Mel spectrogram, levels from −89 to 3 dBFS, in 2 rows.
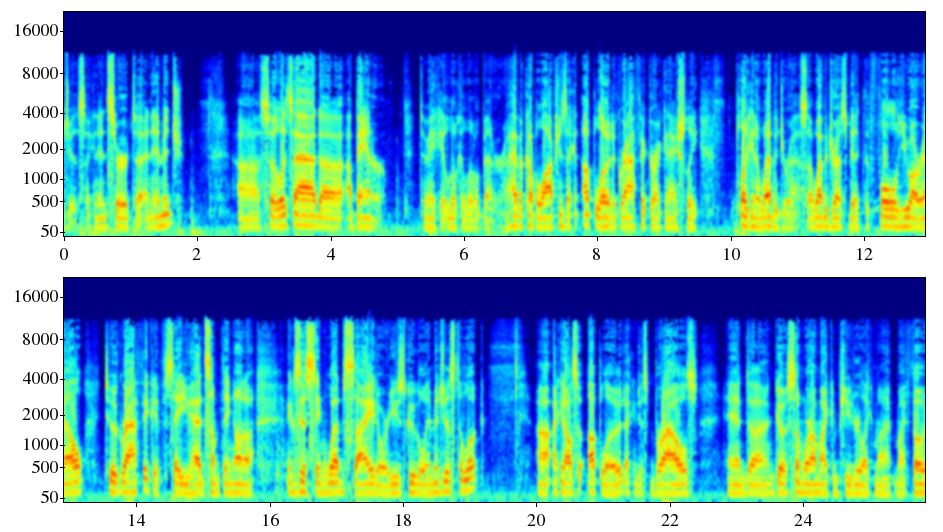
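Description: No technical faults can be heard anywhere in this recording. There is no moment in the audio that calls for a timestamp or a fix.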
